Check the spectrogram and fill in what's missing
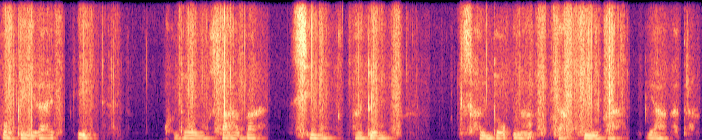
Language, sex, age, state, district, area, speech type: Manipuri, female, 45-60, Manipur, Churachandpur, urban, read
